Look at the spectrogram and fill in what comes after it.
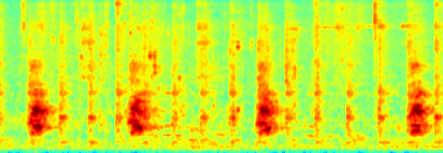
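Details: Purebred blue merle Border Collie at a breeding kennel gives four short, sharp barks spaced about a second apart, each punchy and mid-pitched, over a low, steady background hiss.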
